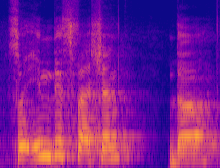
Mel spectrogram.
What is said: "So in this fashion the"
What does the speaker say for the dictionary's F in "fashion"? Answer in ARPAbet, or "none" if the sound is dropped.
F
